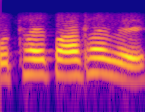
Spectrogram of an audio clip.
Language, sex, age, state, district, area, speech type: Bengali, female, 30-45, West Bengal, Hooghly, urban, conversation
